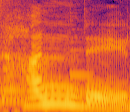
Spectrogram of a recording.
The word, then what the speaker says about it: Hyundai: It's Hyundai, like Sunday.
